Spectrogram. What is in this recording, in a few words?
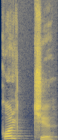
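"кольччы", Komi, female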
